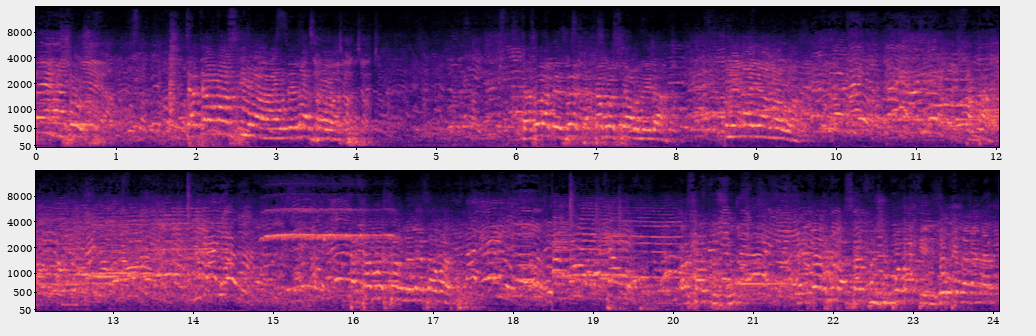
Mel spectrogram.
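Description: A crowd chatters and cheers around.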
